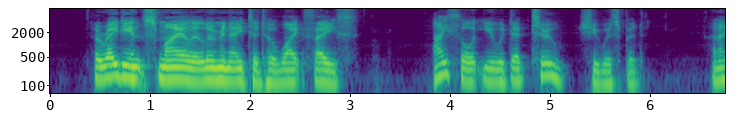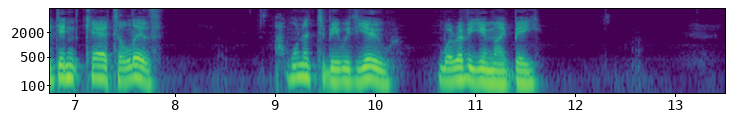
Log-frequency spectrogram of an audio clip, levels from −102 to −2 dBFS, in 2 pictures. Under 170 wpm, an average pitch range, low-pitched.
Yes: average, 140 wpm; average, 3.2 semitones; low, 130 Hz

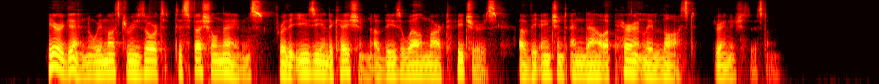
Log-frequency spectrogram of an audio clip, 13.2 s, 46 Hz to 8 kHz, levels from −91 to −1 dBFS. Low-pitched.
Yes: very low, 85 Hz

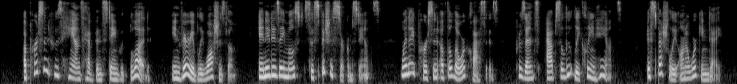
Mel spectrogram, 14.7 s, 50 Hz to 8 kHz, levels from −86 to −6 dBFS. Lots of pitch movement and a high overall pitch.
Yes: wide, 6.5 semitones; high, 225 Hz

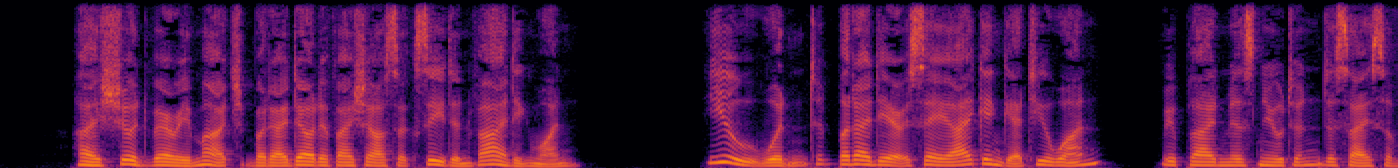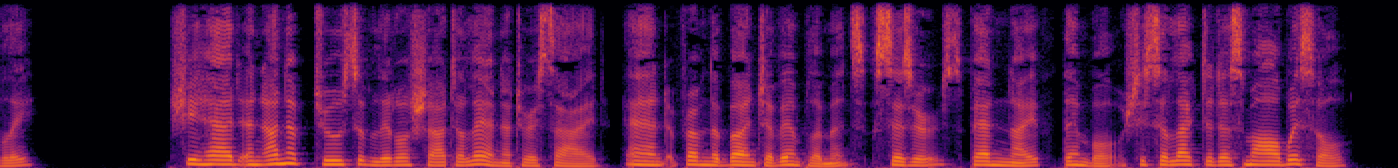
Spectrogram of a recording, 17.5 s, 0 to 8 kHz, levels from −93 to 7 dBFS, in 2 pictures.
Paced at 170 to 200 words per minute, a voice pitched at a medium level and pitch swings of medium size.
Yes: average, 175 wpm; medium, 160 Hz; average, 4.6 semitones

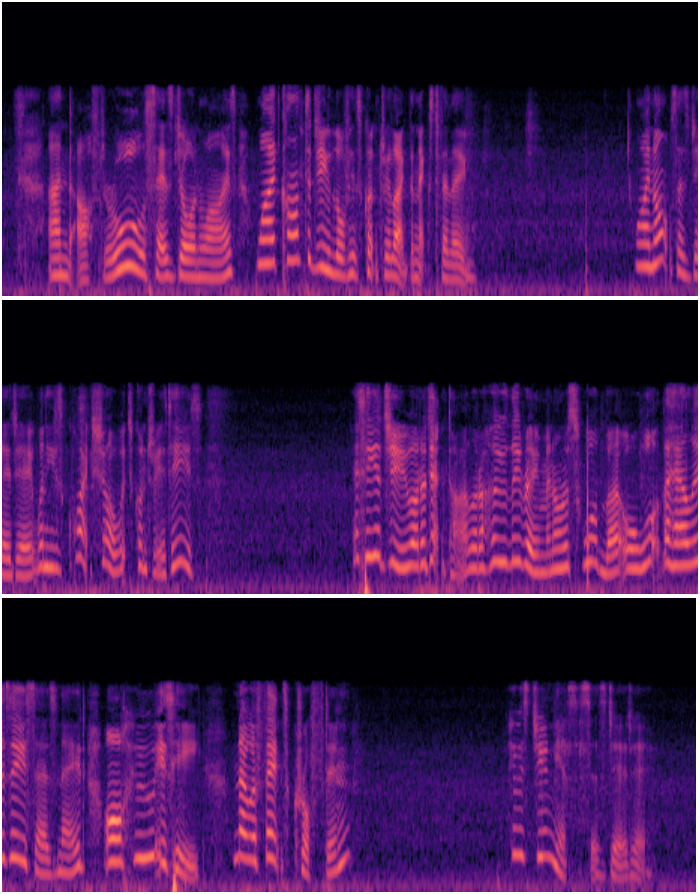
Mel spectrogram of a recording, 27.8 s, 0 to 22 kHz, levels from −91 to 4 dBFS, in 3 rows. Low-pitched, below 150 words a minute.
No: very high, 250 Hz; average, 140 wpm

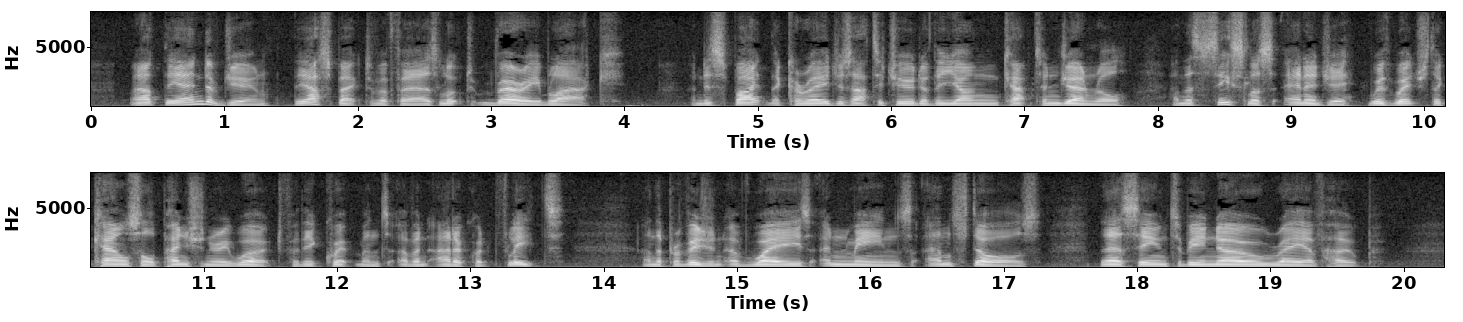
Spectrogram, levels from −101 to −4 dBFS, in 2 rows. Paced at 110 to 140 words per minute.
No: average, 165 wpm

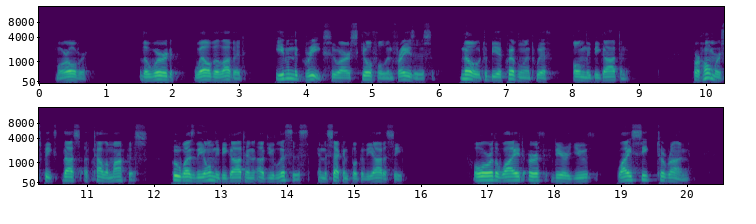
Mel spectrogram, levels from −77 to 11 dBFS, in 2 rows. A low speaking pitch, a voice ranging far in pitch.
No: low, 120 Hz; average, 4.3 semitones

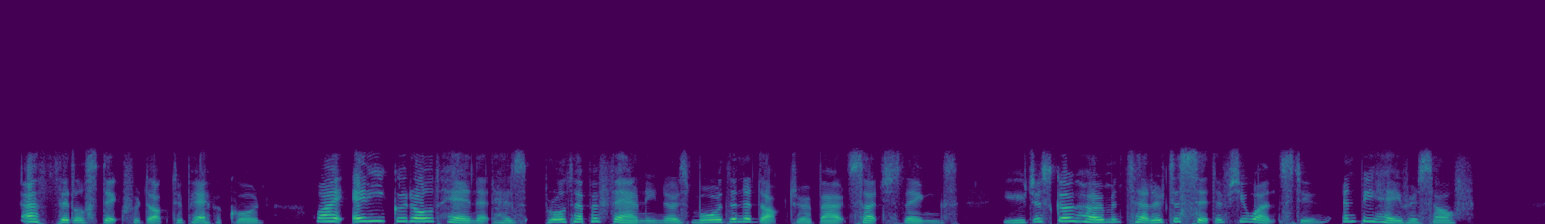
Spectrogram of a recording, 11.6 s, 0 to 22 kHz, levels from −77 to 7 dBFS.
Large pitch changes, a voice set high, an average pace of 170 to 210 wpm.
Yes: wide, 7.5 semitones; high, 215 Hz; fast, 205 wpm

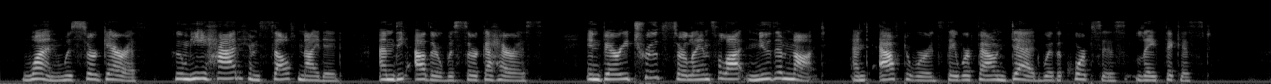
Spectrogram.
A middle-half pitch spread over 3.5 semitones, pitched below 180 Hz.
No: average, 4.2 semitones; high, 215 Hz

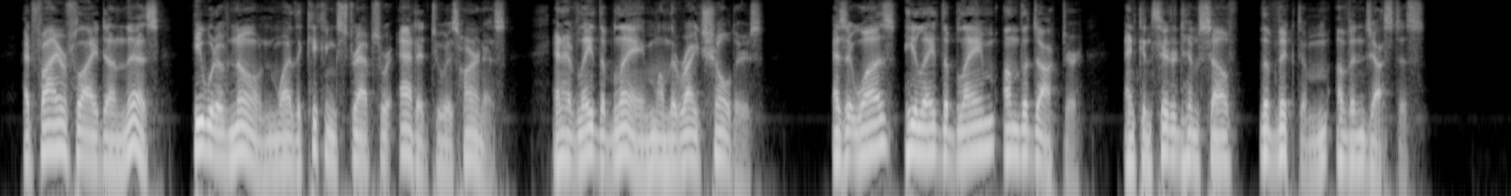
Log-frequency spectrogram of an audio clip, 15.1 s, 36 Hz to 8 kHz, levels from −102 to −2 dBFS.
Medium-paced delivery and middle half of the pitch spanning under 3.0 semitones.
No: average, 170 wpm; average, 4.3 semitones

